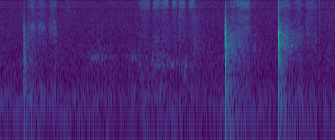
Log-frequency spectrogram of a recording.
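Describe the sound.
A pen writes fractions by hand, a quiet, continuous scratching of strokes broken by three sharper taps that stand out clearly.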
